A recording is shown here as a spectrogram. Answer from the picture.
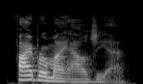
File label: "fibromyalgia", uk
